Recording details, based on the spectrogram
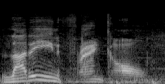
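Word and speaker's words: Leryn Franco: Larine Franco.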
